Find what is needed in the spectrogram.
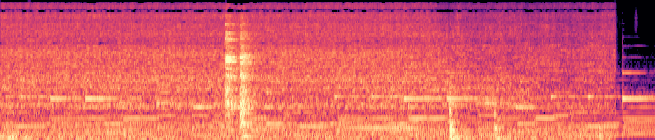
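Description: Tomato paste and spices sizzling steadily in hot oil in a stainless steel pot while a wooden spoon stirs them. The spoon knocks sharply against the pot twice a little over two seconds in, and once more, fainter, later on. Soft background music runs underneath.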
